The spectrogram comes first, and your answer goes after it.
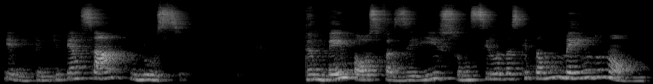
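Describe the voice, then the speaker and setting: A woman's voice: fairly high pitch, expressive, distant mic. A woman speech therapist from Brazil explaining to camera, patiently sounding out words syllable by syllable. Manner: patient, slow syllable-by-syllable demonstrations. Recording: very echoey room, voice from off-mic.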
